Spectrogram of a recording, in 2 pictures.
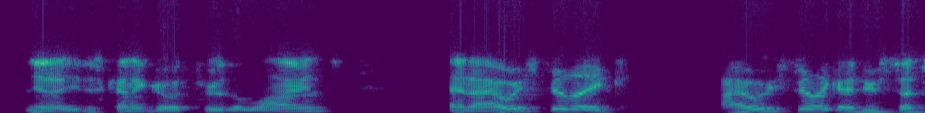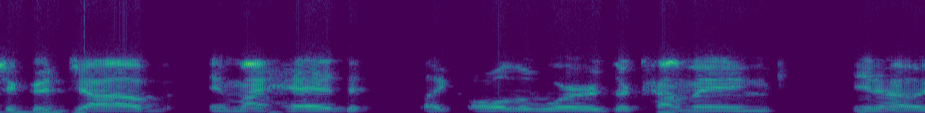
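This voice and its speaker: A man from the United States co-hosting a casual chat, thoughtful and pausing often with "um". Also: medium pitch. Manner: thoughtful, many "um" fillers. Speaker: podcast co-host. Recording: tinny phone-like line.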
